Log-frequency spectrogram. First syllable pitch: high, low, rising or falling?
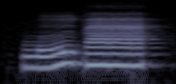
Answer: rising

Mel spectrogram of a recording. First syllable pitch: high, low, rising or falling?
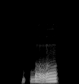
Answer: rising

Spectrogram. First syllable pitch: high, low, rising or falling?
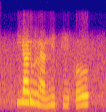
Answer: high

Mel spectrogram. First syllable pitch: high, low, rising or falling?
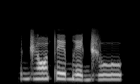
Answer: high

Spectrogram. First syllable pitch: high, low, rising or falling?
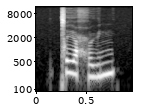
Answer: falling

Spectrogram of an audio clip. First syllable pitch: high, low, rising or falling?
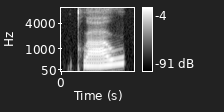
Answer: rising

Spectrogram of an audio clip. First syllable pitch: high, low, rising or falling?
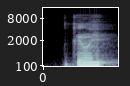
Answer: high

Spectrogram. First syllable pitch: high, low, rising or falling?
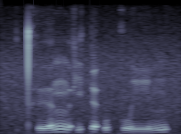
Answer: rising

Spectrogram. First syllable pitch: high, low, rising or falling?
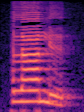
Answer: high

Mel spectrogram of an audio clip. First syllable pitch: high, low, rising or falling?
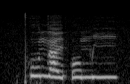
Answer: high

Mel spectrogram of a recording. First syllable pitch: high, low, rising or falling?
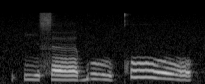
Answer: low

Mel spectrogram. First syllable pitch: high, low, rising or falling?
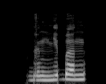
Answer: low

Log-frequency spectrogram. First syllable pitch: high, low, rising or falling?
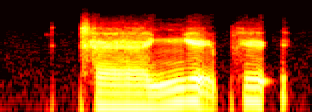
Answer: low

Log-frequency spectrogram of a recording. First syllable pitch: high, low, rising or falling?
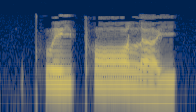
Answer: high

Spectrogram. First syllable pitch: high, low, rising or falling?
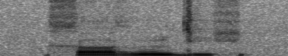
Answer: low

